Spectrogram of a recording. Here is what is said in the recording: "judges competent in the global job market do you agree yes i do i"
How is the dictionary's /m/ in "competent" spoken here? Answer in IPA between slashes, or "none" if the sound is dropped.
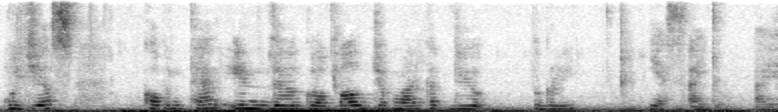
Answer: none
